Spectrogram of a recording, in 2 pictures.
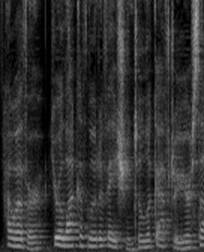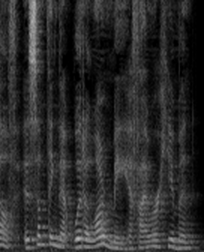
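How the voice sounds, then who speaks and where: A female spaceship computer, voiced by a woman, set back from the mic in a roomy echo. Her voice is mellow and mid-pitched, and she talks in a formal, precise deadpan, polite and utterly literal, as in a sci-fi audio drama. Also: a little fast, distant mic, close to an everyday voice. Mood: dryly insistent. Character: polite, literal-minded female ship's artificial intelligence. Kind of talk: sci-fi audio roleplay acting.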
